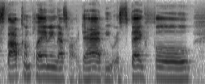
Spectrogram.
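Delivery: normal talking voice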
